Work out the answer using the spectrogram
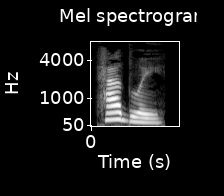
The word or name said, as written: hadlee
